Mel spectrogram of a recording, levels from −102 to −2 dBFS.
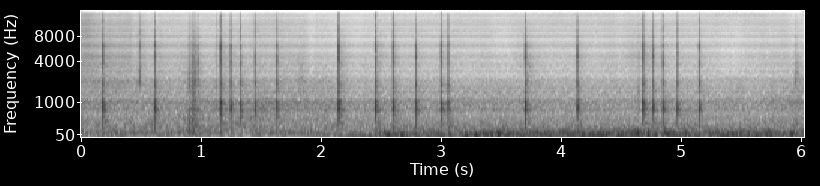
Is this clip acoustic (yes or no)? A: no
